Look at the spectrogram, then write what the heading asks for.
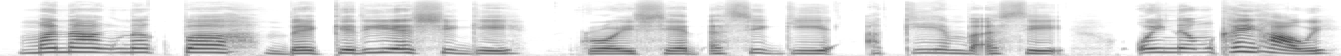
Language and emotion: Manipuri, happy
